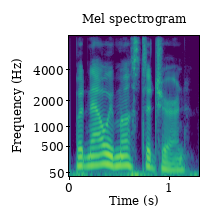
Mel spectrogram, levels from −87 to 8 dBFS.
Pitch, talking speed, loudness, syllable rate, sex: 130 Hz, 230 wpm, -15 LUFS, 5.1 syllables/s, male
